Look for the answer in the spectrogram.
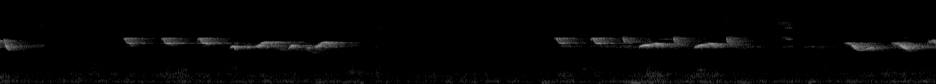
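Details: Chirping of a citrine wagtail from Nubra Valley in Ladakh, India: two bursts of rapid high chirps, each a run of six or so short buzzy notes dipping in pitch, separated by a quiet gap of about two seconds.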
